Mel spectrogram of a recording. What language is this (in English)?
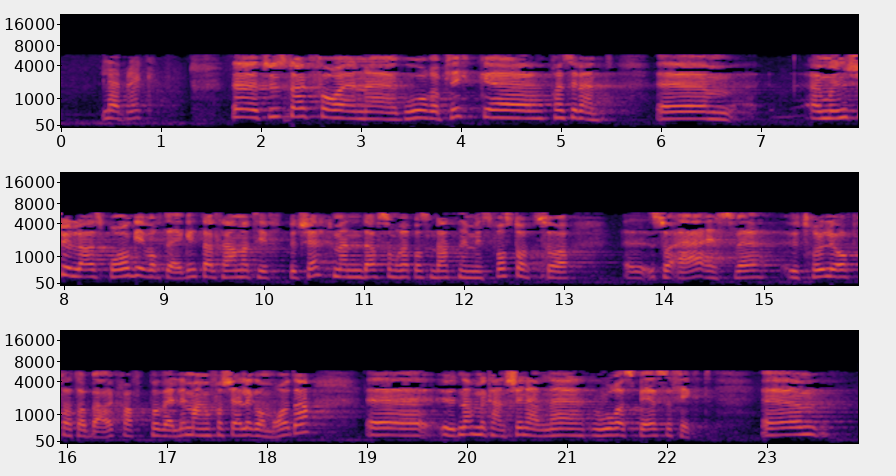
Norwegian Nynorsk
